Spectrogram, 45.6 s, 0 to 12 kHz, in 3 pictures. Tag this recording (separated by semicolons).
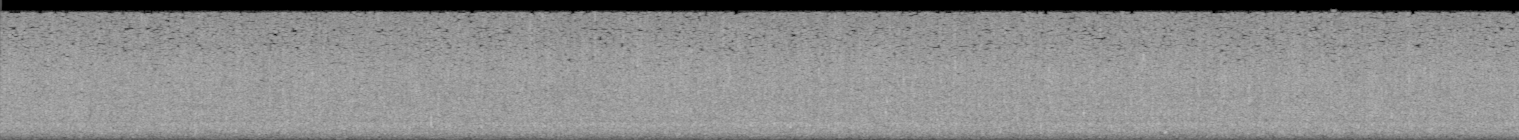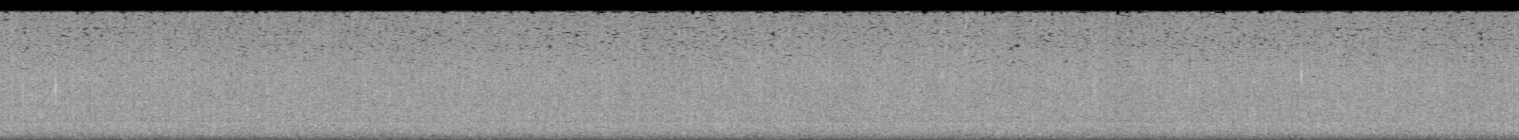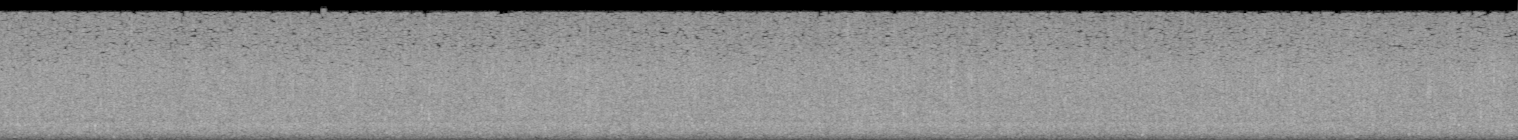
Sony; water; field-recording; wikiGong; built-in-mic; running-water; microphone; urban; splash; trickle; PCM-D50; ambient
